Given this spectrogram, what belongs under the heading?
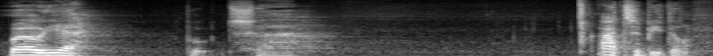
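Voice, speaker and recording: A man acting in a radio drama as a weary, earnest husband who hesitantly justifies himself, his voice husky. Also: mid-range voice, big pitch swings, slow pace, exaggerated voice. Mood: self-justifying.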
